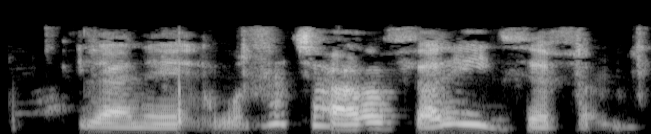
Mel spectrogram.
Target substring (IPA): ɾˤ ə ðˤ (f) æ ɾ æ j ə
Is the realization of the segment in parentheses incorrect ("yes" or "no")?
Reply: yes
